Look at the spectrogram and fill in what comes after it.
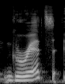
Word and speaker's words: Gritz: Or you can just Google my name, Tracy Gritz, T-R-A-C-E-Y, Gritz, G-R-I-T-Z, like the food here in the South.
